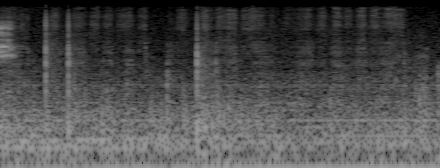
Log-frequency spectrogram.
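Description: Chalk writing on a chalkboard: faint scratching with a few sharp taps as the chalk strikes the board.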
